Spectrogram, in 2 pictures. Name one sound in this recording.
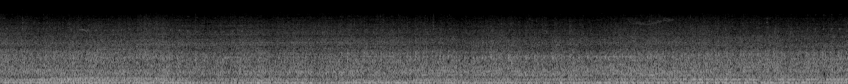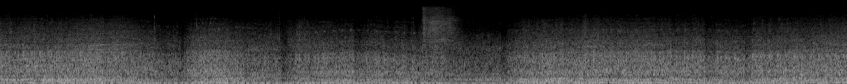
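A truck engine rumbles and strains at low speed.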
